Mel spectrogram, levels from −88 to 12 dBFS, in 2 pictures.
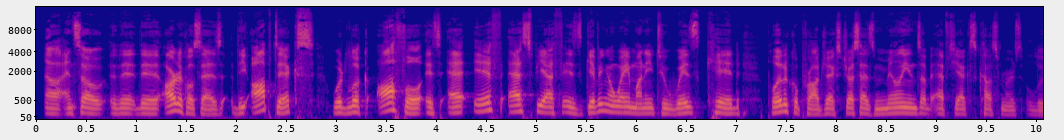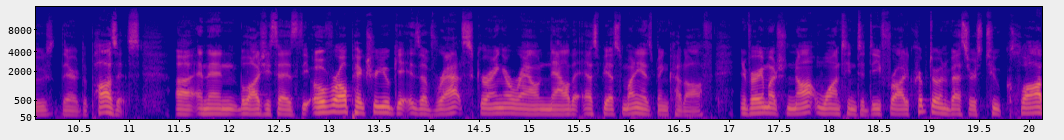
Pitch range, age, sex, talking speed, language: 120-150 Hz, 20-39, male, 195 wpm, English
